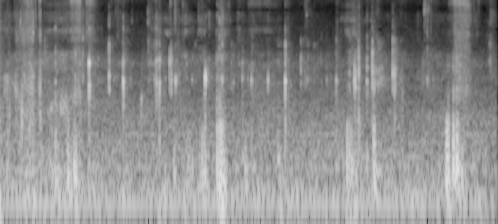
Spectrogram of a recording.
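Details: Indoors, a female French Bulldog pair, mother and one-and-a-half-year-old daughter, gnawing deer antler; dense scraping and grinding with repeated hard crunches, low thuddy chomps throughout.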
